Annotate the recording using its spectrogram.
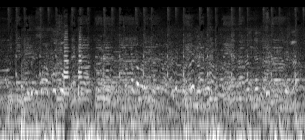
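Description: Crowd of people talking over each other, with background music.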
